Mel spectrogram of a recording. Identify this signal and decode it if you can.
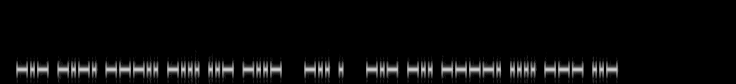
Morse code, heard as a keyed tone, about 36 wpm, 700 Hz. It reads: KC8BUX DE KD9HOU
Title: USA Callsign DE Callsign - 6 Characters - 35wpm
